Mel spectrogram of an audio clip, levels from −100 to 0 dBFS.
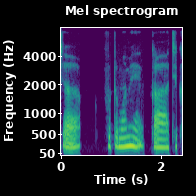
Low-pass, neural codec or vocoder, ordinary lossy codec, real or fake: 7.2 kHz; none; none; real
